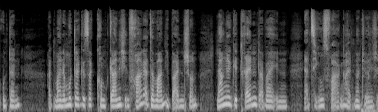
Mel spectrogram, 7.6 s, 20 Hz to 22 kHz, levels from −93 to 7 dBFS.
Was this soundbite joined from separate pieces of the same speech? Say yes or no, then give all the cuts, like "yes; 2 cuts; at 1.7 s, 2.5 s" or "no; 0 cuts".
no; 0 cuts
